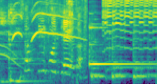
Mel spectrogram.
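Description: Electronic doorbell chime sounding about a second and a half in, starting suddenly, then holding a steady ringing tone that slowly fades.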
